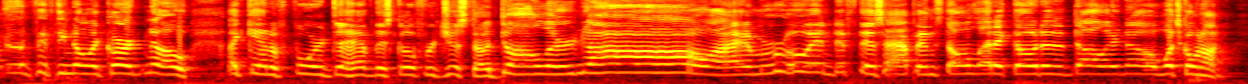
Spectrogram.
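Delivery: high, frantic, panicky pleading, long "no". Retelling how the seller acted about his card: mocking imitation of the seller. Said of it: "So he was trying to be like".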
